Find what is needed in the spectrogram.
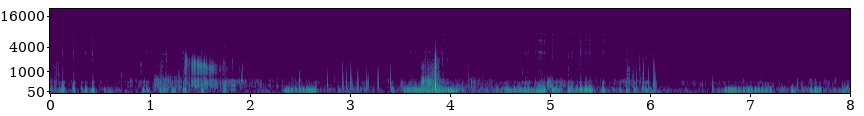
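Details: Stomach growling after drinking cola: frequent low gurgles, bubbling bursts and rumbles in close succession, active bowel sounds (borborygmi).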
